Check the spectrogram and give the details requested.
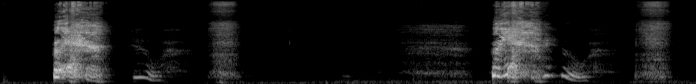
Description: Announced sneezes and some snotty honks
